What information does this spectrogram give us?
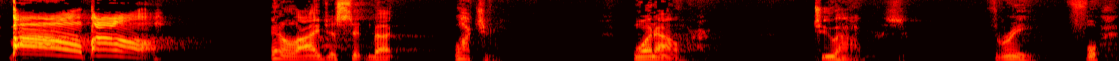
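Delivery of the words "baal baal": put-on very high, stretched-out screaming cries. Telling the story of Elijah, acting out the crowd calling on Baal: imitating people screaming. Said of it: "And they start screaming".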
